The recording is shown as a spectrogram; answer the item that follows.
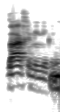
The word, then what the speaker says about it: Wageningen: Wageningen.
